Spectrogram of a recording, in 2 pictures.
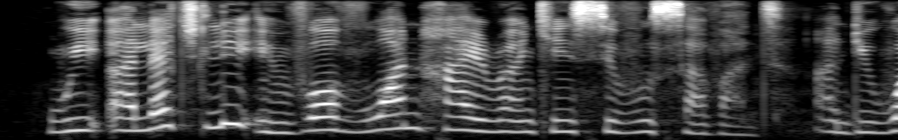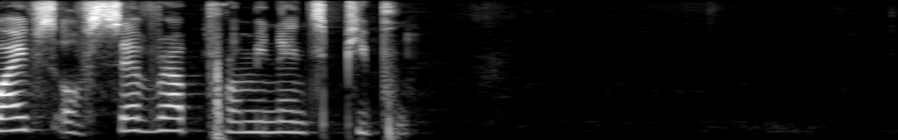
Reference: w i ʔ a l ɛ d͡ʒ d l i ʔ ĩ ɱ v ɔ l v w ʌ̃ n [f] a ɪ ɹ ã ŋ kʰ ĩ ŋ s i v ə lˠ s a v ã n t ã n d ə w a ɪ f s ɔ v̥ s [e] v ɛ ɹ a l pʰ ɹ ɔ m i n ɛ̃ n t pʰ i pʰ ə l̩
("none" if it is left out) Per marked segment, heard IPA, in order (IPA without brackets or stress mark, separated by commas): h, ɛ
